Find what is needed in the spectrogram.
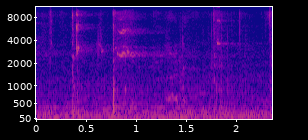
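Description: Tennis ball struck by rackets and bouncing on the court during a rally: a few sharp pops, the loudest a little under a second in, over background voices.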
